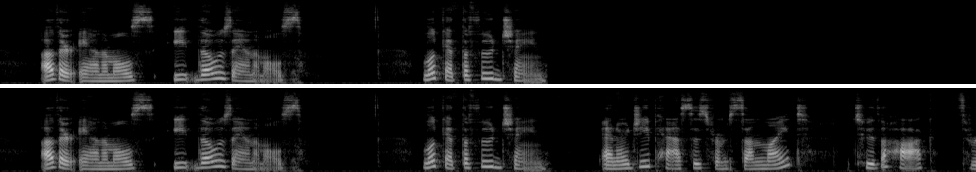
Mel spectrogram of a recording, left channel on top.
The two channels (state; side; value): drops out; left; at 5.5 s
